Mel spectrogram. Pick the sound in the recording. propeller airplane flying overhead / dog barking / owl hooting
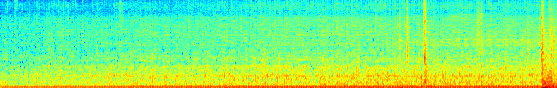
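propeller airplane flying overhead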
